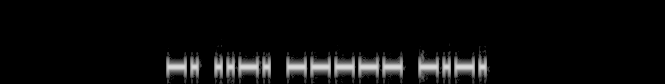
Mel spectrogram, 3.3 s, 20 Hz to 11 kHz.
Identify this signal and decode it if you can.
Morse code, heard as a keyed tone, about 40 wpm, 700 Hz. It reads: NF0C
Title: USA Call Signs - 4 Characters - 2x Character Spacing - 40wpm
